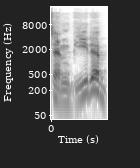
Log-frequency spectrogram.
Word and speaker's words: Siembida: And then his last name is pronounced Siembida, but it's spelled Siemba.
